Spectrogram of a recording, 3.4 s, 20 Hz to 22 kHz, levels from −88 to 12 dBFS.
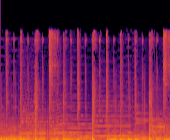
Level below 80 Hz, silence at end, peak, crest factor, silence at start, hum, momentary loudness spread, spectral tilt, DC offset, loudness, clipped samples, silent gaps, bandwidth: -30 dBFS; 0 s; -2 dBFS; 16 dB; 0 s; none; 3 LU; -5 dB/octave; under 0.1%; -18 LUFS; under 0.1%; none; 17.5 kHz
